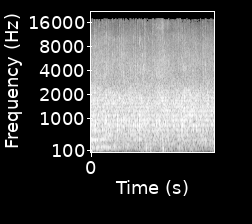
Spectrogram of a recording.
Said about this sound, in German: Gebt doch selber einen Applaus, weil das ist amazing, was Gott effektiv bewirkt.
